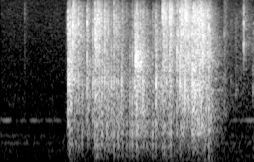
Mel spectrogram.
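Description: A brisk riffle of tarot cards being shuffled close up, starting abruptly after a brief quiet and lasting about a second before trailing off.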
